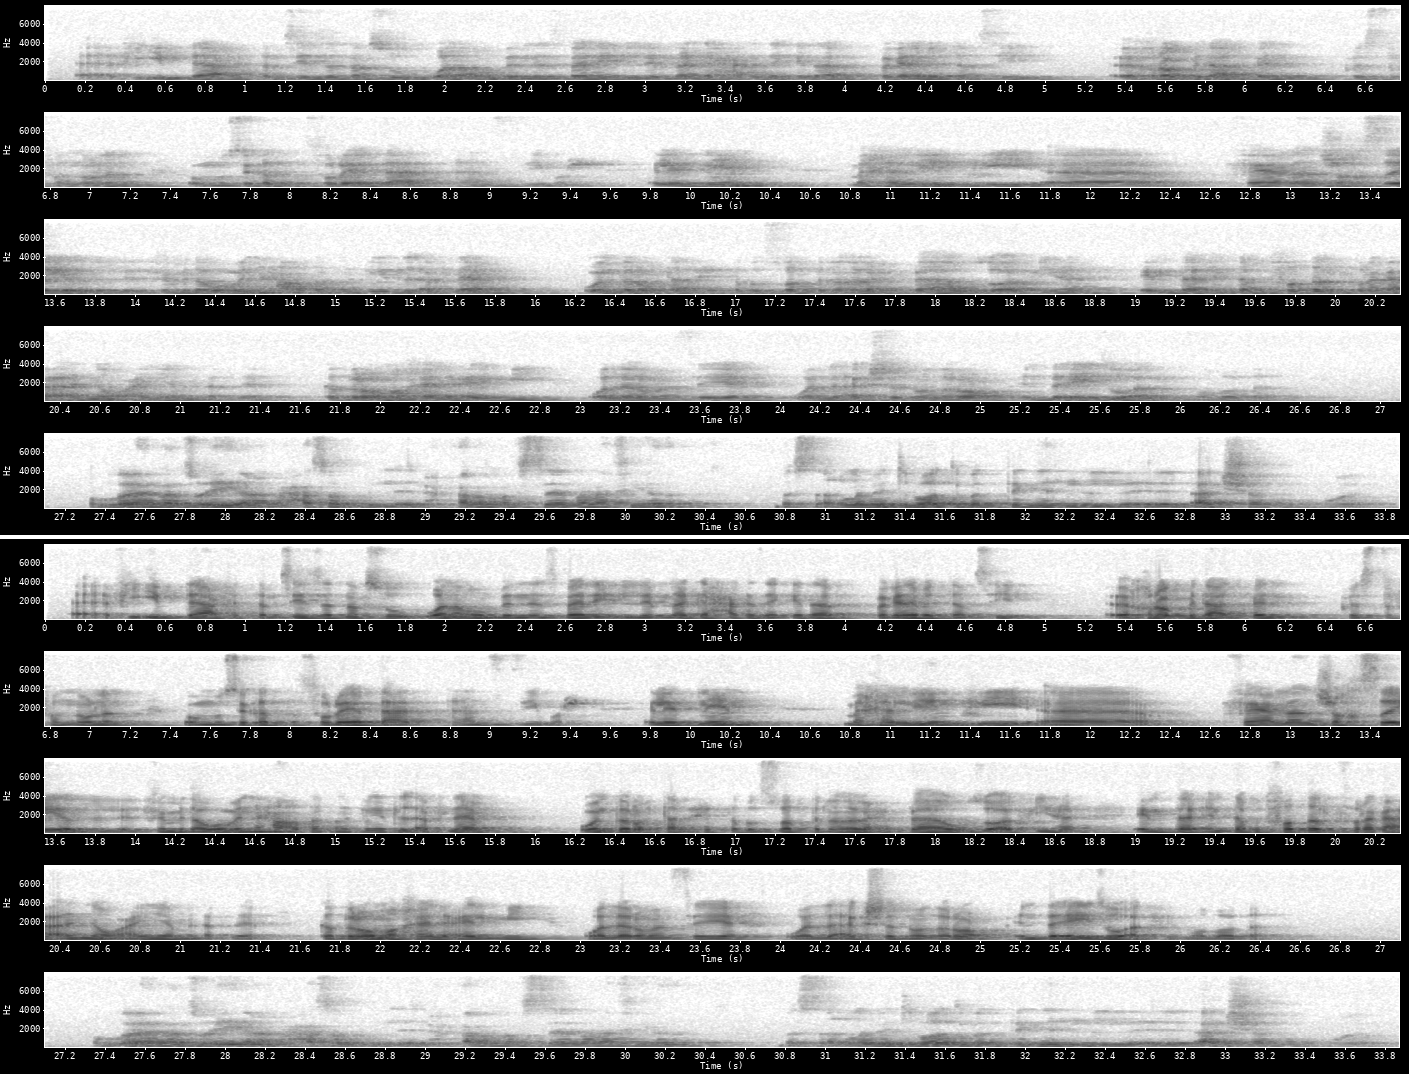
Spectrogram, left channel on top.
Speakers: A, on the right; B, on the left.
A: في ابداع في التمثيل ذات نفسه وانا من- بالنسبه لي اللي منجح حاجه زي كده بجانب التمثيل الاخراج بتاع الفيلم كريستوفر نولان والموسيقى التصويريه بتاعت هانز زيمر الاثنين مخلين فيه آه، فعلا شخصيه لل- للفيلم ده ومن ناحيه اعتقد فكره الافلام وانت رحت على الحته بالظبط اللي انا بحبها وذوقك فيها انت انت بتفضل تتفرج على انهي نوعيه من الافلام كدراما خيال علمي ولا رومانسيه ولا اكشن ولا رعب انت ايه ذوقك في الموضوع ده
B: والله أنا ذوقي على حسب ال- الحالة النفسية اللي أنا فيها بس أغلبية الوقت بتجه لل... للأكشن و...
